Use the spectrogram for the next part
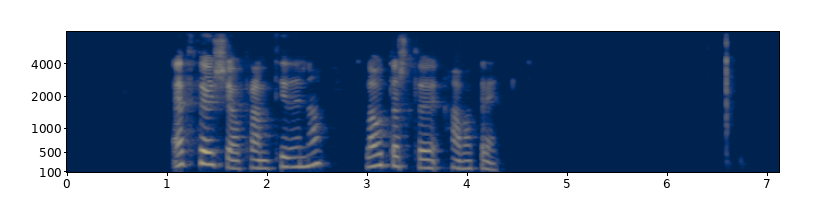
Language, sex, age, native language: Icelandic, female, 50-59, Icelandic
